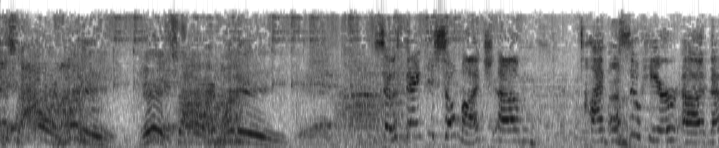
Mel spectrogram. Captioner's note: chanting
